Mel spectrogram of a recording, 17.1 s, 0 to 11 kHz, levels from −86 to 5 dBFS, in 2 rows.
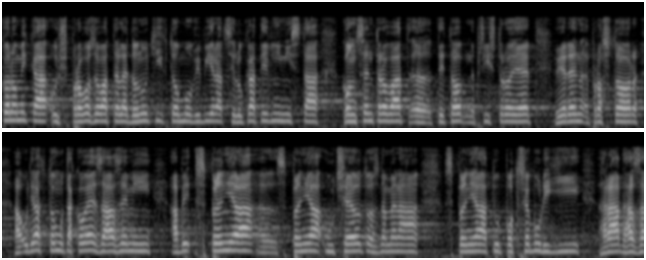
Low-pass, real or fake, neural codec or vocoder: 7.2 kHz; real; none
